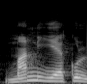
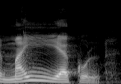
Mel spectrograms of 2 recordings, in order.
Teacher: প্রথমে এসেছে তারপরে তার দ্বিতীয় অক্ষর এসেছে ফলে এখানে আমরা এই যেমন সূর্য উদিত হলে চাঁদের আলো থাকে না আলো আলো আছে চাঁদের কিন্তু সূর্য উদিত হলে যেমন তার আলো থাকে না ঠিক তেমনি তাজদিদ আসার সাথে সাথে জজমলা অক্ষরটি আর উচ্চারিত হয় না · জজমওয়ালা অক্ষরের পরে তাসদিদওয়ালা অক্ষর আসলে জজমওয়ালা অক্ষরটি উচ্চারিত হয় না।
